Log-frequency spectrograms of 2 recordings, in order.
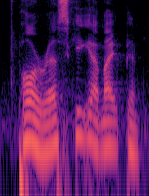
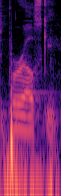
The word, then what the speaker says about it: Porelski: Next, Polareski. You might want to correct my pronunciation, sir. Thank you. It's Porelski. Porelski.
